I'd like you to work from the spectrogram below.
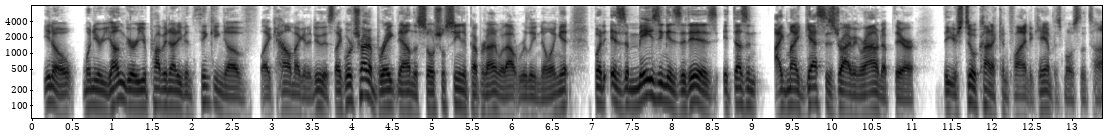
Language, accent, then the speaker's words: English; Martha's Vineyard, Massachusetts, United States; I grew up in Martha's Vineyard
